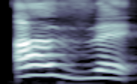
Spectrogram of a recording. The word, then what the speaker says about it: avait: Avait décidé de mener son projet. Avait décidé de mener son projet. We have an E sound in avait with the silent T at the end of avait.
